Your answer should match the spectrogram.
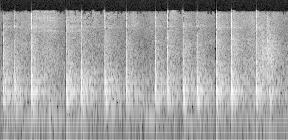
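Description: Chalk writing on a chalkboard: an irregular run of sharp taps, about four a second, as each stroke lands, each tap trailing off in a short scrape.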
